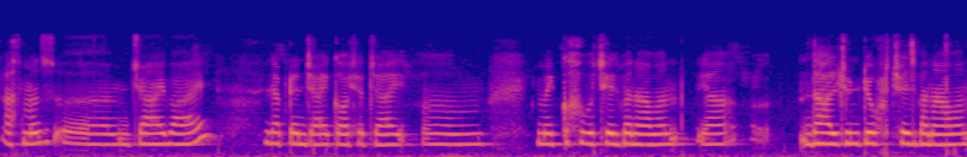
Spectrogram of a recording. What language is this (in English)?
Kashmiri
